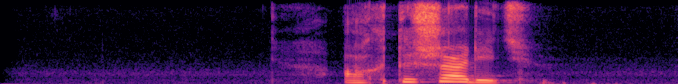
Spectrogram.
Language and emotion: Russian, angry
